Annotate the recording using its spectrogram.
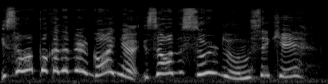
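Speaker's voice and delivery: very high-pitched grandmother voice. Retelling a grandma's reply about bikinis at the beach: imitating the grandma talking. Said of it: "Falando assim".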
